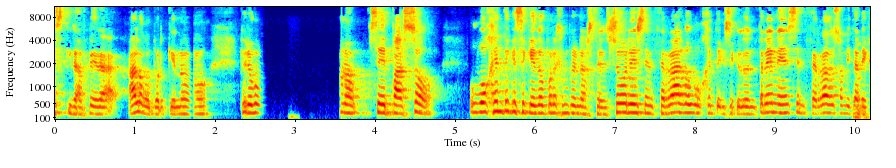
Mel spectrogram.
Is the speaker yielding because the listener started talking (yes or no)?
no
